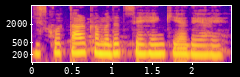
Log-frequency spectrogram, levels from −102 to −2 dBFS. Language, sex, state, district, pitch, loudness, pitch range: Hindi, female, Arunachal Pradesh, Longding, 220 Hz, -14 LUFS, 210-235 Hz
